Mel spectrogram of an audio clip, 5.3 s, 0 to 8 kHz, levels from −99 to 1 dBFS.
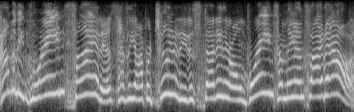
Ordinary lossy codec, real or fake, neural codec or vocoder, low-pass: Opus, 24 kbps; fake; codec, 16 kHz, 16 kbps, FunCodec, trained on Chinese and English, 50 frames a second; 7.2 kHz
